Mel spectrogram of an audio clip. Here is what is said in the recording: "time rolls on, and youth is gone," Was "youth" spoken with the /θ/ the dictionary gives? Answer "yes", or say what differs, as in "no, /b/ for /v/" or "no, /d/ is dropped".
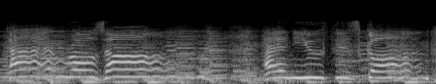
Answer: yes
